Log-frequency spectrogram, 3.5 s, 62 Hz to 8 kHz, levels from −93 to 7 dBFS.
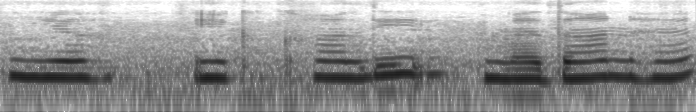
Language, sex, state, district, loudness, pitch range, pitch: Hindi, female, Bihar, West Champaran, -15 LUFS, 275-290 Hz, 285 Hz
